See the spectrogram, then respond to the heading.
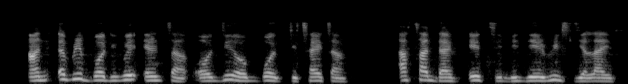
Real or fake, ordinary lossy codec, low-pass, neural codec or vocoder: real; Opus, 32 kbps; 7.2 kHz; none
